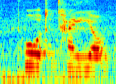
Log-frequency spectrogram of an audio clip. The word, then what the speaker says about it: Porte Cailhau: I have since learned it is Porte Cailhau, that's how you pronounce it. Probably still murdering it, but a little bit closer to what it should be like.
